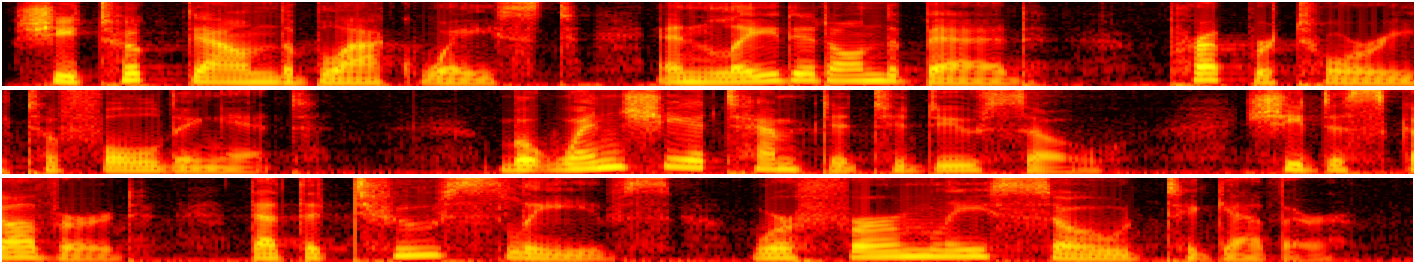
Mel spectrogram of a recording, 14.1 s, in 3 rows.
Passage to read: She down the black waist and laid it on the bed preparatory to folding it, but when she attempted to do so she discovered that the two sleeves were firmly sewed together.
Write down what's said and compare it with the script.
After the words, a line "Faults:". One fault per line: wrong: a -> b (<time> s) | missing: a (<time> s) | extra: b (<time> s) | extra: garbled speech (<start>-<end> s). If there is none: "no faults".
She took down the black waist and laid it on the bed preparatory to folding it, but when she attempted to do so she discovered that the two sleeves were firmly sewed together.
Faults:
extra: took (0.2 s)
